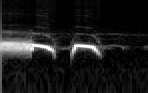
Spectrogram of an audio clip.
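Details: A spotted dove call meant to provoke fighting in training decoy birds: a long rough coo and then a clear, smooth, falling coo, then silence.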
